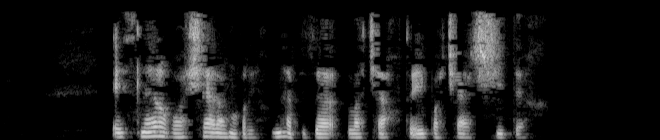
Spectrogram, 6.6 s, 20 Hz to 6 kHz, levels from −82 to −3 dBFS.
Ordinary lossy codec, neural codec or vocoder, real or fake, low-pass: MP3, 24 kbps; none; real; 5.4 kHz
